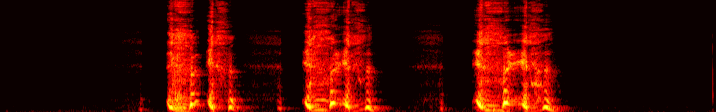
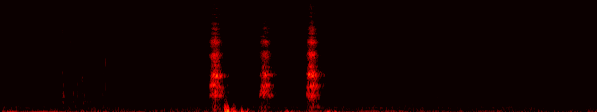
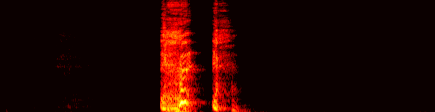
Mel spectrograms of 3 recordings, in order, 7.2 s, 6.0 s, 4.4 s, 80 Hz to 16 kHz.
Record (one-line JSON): {"three_cough_length": "7.2 s", "three_cough_amplitude": 10710, "three_cough_signal_mean_std_ratio": 0.41, "exhalation_length": "6.0 s", "exhalation_amplitude": 1006, "exhalation_signal_mean_std_ratio": 0.48, "cough_length": "4.4 s", "cough_amplitude": 13133, "cough_signal_mean_std_ratio": 0.24, "survey_phase": "beta (2021-08-13 to 2022-03-07)", "age": "45-64", "gender": "Male", "wearing_mask": "No", "symptom_none": true, "smoker_status": "Never smoked", "respiratory_condition_asthma": false, "respiratory_condition_other": false, "recruitment_source": "REACT", "submission_delay": "2 days", "covid_test_result": "Negative", "covid_test_method": "RT-qPCR"}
